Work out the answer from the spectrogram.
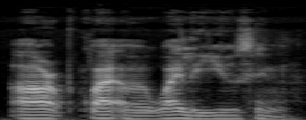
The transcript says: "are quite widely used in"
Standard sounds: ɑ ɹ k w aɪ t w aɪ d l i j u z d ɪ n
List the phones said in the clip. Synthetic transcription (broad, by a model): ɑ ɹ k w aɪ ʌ w aɪ d l i j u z ɪ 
